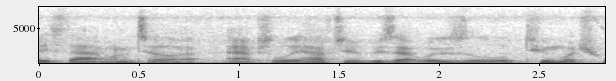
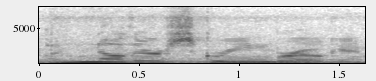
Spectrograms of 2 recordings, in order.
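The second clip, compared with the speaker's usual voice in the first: louder, slow exclamation of disbelief; dismayed outcry; 4 semitones higher, 6 dB louder, slower than usual. Real, not acted. Man finds his phone screen broken, slow dismayed cry. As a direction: stretch out the groan at bad luck.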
